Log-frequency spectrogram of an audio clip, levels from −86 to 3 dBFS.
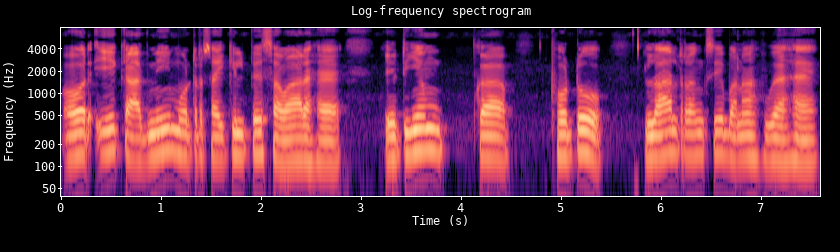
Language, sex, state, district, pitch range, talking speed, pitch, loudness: Hindi, male, Jharkhand, Palamu, 125-145 Hz, 135 wpm, 135 Hz, -16 LUFS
